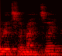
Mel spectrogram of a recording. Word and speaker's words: Vitametik: It's difficult because in in German it would be pronounced different. Yeah. So in German we would say vitimetic and I tend to pronounce a vitimetic but most of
